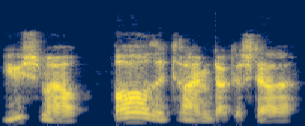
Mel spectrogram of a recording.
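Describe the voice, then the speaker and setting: An actor playing a gentle, affectionate young wounded soldier in an audio drama. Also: male voice, on the low side, wildly swooping pitch, moderate pace, husky, muffled recording, heavily acted. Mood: tender.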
